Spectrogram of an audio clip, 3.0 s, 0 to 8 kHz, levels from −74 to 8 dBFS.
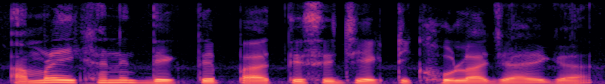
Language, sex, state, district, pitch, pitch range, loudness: Bengali, male, West Bengal, Cooch Behar, 150 Hz, 130-175 Hz, -16 LUFS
